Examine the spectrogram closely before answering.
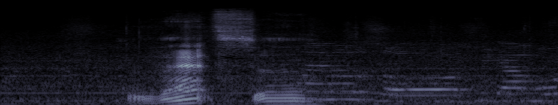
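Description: Trading cards rustle softly as they are shuffled by hand.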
